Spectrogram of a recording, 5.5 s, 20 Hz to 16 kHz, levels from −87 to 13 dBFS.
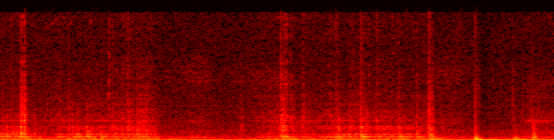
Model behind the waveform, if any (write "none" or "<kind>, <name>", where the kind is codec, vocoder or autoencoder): none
